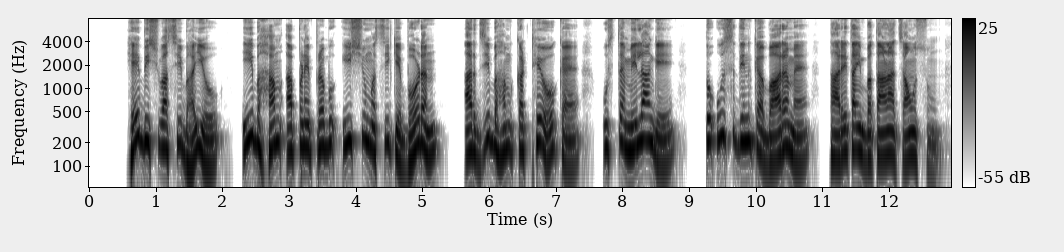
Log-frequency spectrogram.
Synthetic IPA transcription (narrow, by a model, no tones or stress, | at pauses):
hebɪswaːsibʱaːijo | ɪbhɐmɐpɽ̃epɾɐbujiːsumɐsiːɦkeboːɽən | ɐɾd͡ʒɪbɦɐmkɐʈʰeɦokɛ | ʊst̪ɛ̃mɪlãːŋɡe | t̪oʔʊsd̪ɪnkɛbaːɾɛm̤ɛ̃ | t̪ʰaːɾet̪ãːɦĩbɐt̪aːɽ̃at͡ʃaːũsṵ̃ː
